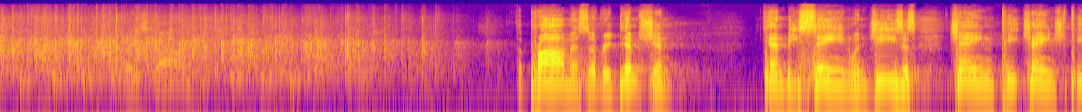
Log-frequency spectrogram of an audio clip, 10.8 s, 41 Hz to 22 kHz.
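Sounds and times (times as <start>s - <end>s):
crowd clapping: 0.0s - 5.0s
speech: 5.4s - 6.8s, 7.6s - 10.8s.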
